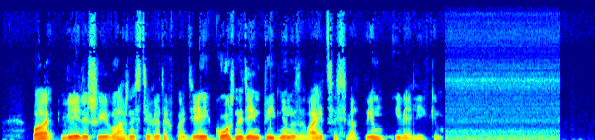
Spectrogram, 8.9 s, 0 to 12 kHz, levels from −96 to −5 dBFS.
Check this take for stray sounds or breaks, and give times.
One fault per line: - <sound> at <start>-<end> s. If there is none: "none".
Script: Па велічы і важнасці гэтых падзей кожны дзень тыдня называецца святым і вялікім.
none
